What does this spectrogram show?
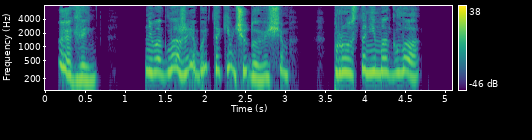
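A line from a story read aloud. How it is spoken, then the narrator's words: Tearful, sobbing. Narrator (Russian): Сквозь слезы она произнесла, всхлипывая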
